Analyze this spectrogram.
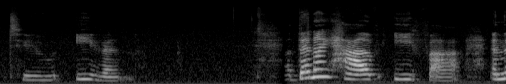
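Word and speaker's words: Aoife: even then I have epha and this name is sometimes compared to Eva it's not quite the same pronunciation but it's similar it means Beauty and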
